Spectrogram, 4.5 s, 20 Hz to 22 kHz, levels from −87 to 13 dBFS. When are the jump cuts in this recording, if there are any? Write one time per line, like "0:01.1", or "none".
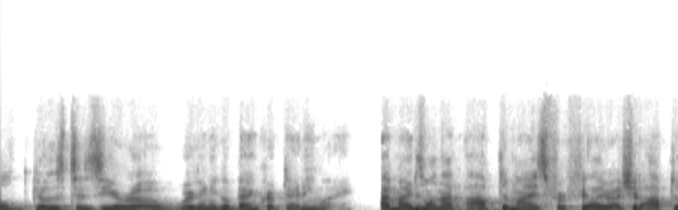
0:02.4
